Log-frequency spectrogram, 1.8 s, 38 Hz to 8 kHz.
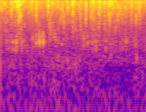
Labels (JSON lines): {"label": "biophony, rattle response", "recorder": "SoundTrap 500"}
